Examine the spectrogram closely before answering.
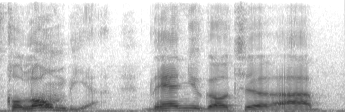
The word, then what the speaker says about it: Colombia: the clock uh Venezuela Colombia don't say Colombia Colombia that's a o colia okay I know we've been uh pronouncing it differently in in the United States of America but it's Colombia then you go to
